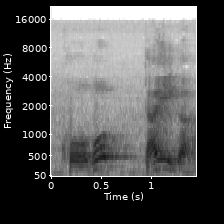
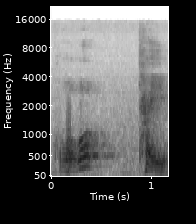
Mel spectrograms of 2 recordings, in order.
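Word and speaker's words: 交替: 최자를 대시하는 환자이기 때문에 발음은 코오 다이가 아닌 코오 타이 가 됩니다 흔히 막야 헷갈리기 쉬운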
